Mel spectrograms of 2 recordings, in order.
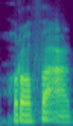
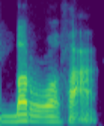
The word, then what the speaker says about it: بل رفعه: Dan demikian pula hadirin rahimakumullah dalam pengucapan barrafa'a, bukan rafa'a tapi barrafa'a. Kecuali kita mengetahui di dalam Al-Qur'an karena adanya saktah di dalam kalimat balrana, ini kembali kepada riwayat Hafs an Asim.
